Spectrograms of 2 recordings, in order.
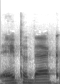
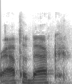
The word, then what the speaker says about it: APOBEC: So the ApoBec enzymes, one can pronounce it ApoBec or ApoBec, kind of like tomato, tomato. It stands for apolipoprotein B mRNA editing catalytic subunit 1.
